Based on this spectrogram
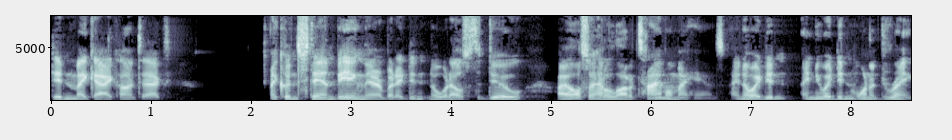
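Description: With an American accent, a man speaks at a moderate pace in a bright, sharp tone with ordinary pitch variation over a quiet background. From Boston suburb, Massachusetts. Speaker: person in recovery from alcoholism. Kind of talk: testimony.

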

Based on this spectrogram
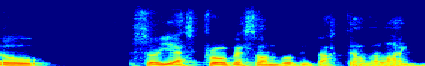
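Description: The speaker is a man. He has a Geordie accent. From northern England, Newcastle. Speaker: DJ and event promoter. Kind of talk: casual interview chat.

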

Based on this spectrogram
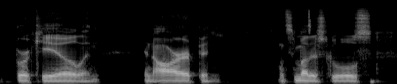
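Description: In a dry, close sound with no echo on a very clean recording with a silent background, a man speaks at a moderate pace with a very deep, low pitch and a monotone, flat intonation. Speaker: sports broadcaster.

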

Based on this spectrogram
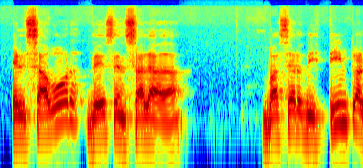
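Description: This man's voice sits at a fairly high pitch. It swings very widely up and down. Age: 50s. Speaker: taekwondo instructor. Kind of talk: educational discussion.

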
